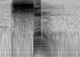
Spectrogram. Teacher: dengan cara tengah lidah tidak menempel ke langit-langit ya, ini tidak menempel, tidak terlalu menempel sehingga dia tidak tertutup. Dia tidak terlalu ya menempel, tapi tidak terlalu, ada sedikit rongga ya. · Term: huruf shin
